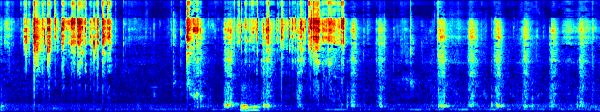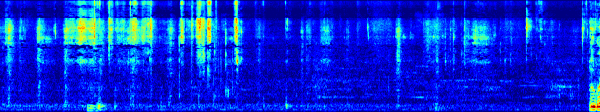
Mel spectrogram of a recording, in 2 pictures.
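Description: A crisp fortune cookie being broken and crunched in the mouth: loud crackly bursts in the first several seconds, then a run of softer chewing clicks that thins out. Two brief low vocal sounds from the eater come in between.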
